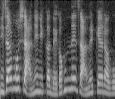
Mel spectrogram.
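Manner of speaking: usual speaking voice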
